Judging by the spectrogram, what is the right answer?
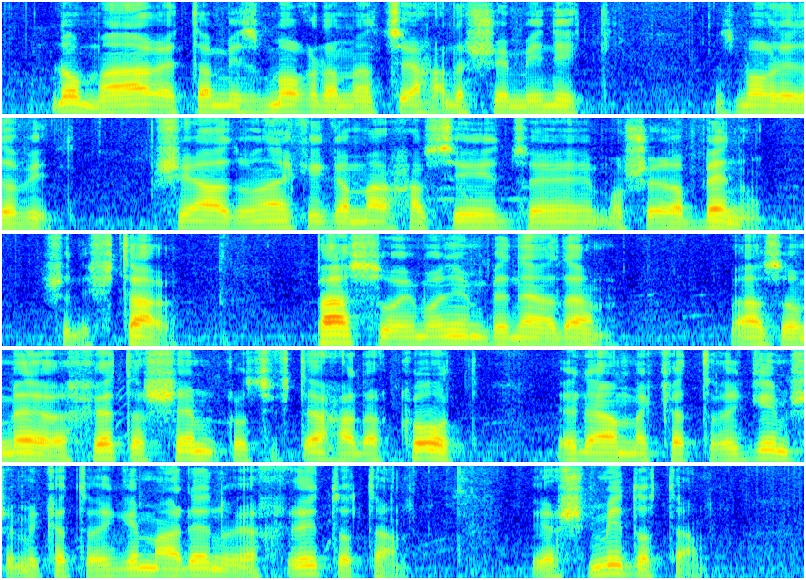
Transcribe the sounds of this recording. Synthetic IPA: lo̞maʁet̪hamizmo̞ʁlamat͡siaħa̰laʃeminit̪ | mizmoʁled̪avḭd̪ | maʃiaːd̪onajkiɡamaʁħasid̪zemʔo̞ʃe̞ʁabe̞nṵ | ʃenift̪aʁ | pasuimunimbnead̪am | vḛazuomeʁaχʁet̪haʃe̞mkot͡sift̪eaħalakʰo̞t̪ | ʔḛleamekat̪ʁiɡimʃemekat̪ʁiɡimʕale̞nuja̰χʁit̪o̞t̪a̰m | vḛjaʃmid̪o̞t̪ʰa̰m

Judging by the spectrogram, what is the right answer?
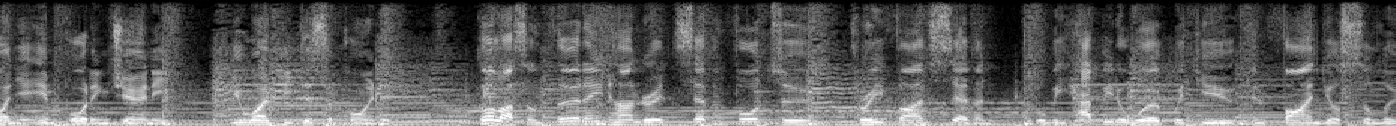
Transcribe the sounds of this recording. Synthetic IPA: ə̃njə˞ɪ̃mpʰɔɹɾɪ̃ŋd͡ʒɜ˞ni | jɨwõʊ̃nb̥idɪsəpʰɔ̃ɪ̃ntɨd̥̚ | kʰɔlˠʌsn̩θɜ˞ɾĩnɦʌ̃ndɹɨd̥sɛṽnfɔɹtʰʉ | θɹifaɪv̥sɛvɨ̃n | wilˠbiɦæpiɾəwɜ˞kwɨðjʉɨ̃nfãɪ̃ndjə˞səlʉ

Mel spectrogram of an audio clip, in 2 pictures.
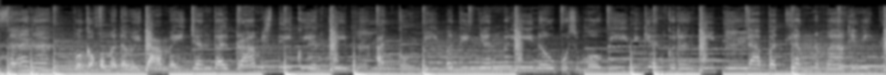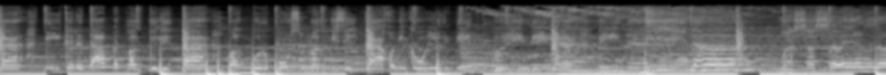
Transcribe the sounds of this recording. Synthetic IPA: saːnɐwɐɡɐko̞mɐd̪ɐmɐjd̪aːmɐjd͡ʒand̪aɪlpɾaːmɪsd̪iːkojɐŋt̪ip̚ʔɐt̪̚kʊŋd̪iːpɐd̪ɪnjanmɐliːnɐwpuːsomɐɡ̚bibɪɡjankonɐŋt̪ip̚d̪̥aːpɐt̪lɐŋnɐmaːkɪnɪɡ̚kɐd̪iːkɐnɐd̪aːpɐt̪̚mɐɡ̚pɪlɪt̪̚pɐpɐɡ̚pʊɾpuːsomɐɡ̚ʔɪsikakoʔɪkawlɐŋd̪ɪnmɐlinɪŋad̪inɐn | mɐsasajɐŋɐ

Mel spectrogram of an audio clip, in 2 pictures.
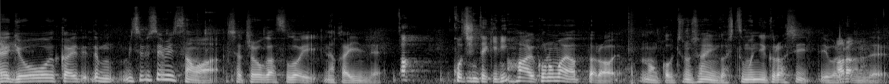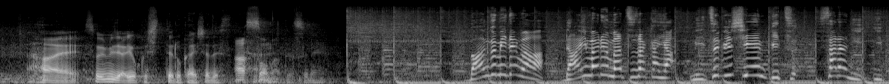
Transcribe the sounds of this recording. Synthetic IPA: neɡʲo̞ːkaid̪ed̪e̞mo̞mʲisɨbʲisieãmʲiɕi̥sãɰ̃βa̰ɕat͡ɕo̞ːɡasɨɡo̞ḭnakaĩːnd̪e̞̰a | ko̞ʑĩnt̪e̞kʲiɲ̟iɦaiko̞no̞mae̞at̪ːaɾa̰nãŋkaɯ̟t͡ɕinoɕ̬aĩŋɡaɕi̥t͡sɨmõ̞ɲ̟ːikɯ̟ɾaɕiːt̪ːe̞iβaeɾãnd̪e̞̰haḭsoːiɯimʲid̪e̞ajo̞kɯ̟̥ɕi̥t̪ːe̞ɾɯ̟kaiɕad̪e̞sɨ̥asoːnã̰nd̪esɨne | bãŋɡɯ̟mʲid̪e̞βad̪aimaɾɯ̟mat͡sɨnakajamʲit͡sɨbʲɨɕiẽmpʲit͡sɨsaɾaɲ̟ii

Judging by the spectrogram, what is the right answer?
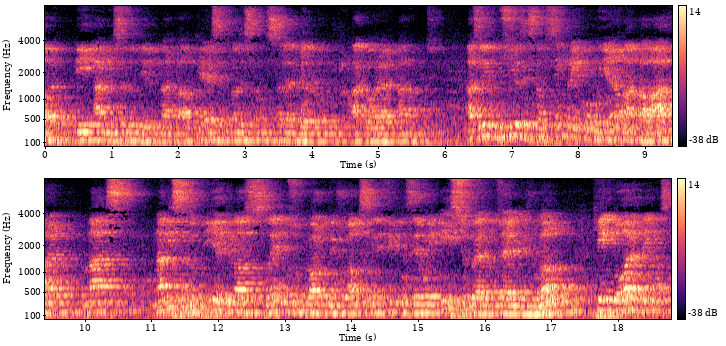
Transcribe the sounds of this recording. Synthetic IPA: dɐ | ɪɐmisɐd̪ʊd̪iɐd̪ʊnat̪awkɪɛɛsɐt̪ɔ̃wzɪst̪ɐ̃mʊsːelebɾɐ̃nd̪ʊ | aɡɔɾɐanõ̰jt͡ʃɪ̥ | ɐzlẽkʊʒiɐzɪst̪ɐ̃w̃sẽmpɾɪẽj̃kõmũɲɐ̃ɐpalavɾɐmɐz | nɐmisɐd̪ʊd̪iɐkɪnɔzlẽmʊzʊpɾɔɡʊdɪʒuɐ̃w̃siɡinifikɐd͡ʒizeɾʊinisjʊd̪ʊevɐ̃ʒɛljʊd̪ɪʒuɐ̃w̃ | kɪẽj̃bɔɾɐt̪ẽjmʊs

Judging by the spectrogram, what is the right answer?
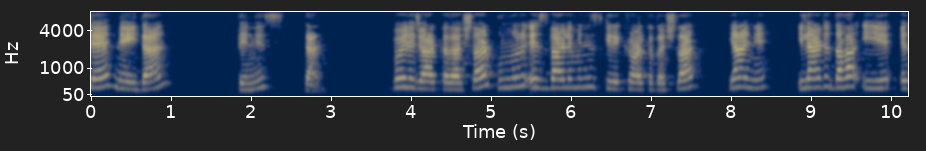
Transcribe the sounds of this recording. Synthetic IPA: ɛnejd̪æn | d̪̥e̞niz̥ | d̪̥æn | bø̞jlʲe̞d͡ʒɛaɾkʰad̪aʃlˠaɾbunlˠaɾɯʔɛzbæɾlʲe̞me̞nizɟe̞ɾe̞cʰijoaɾkad̪aʃlˠaɾ̥ | jaːnɪ | ilʲæɾd̪ɛd̪aɦaʔijie

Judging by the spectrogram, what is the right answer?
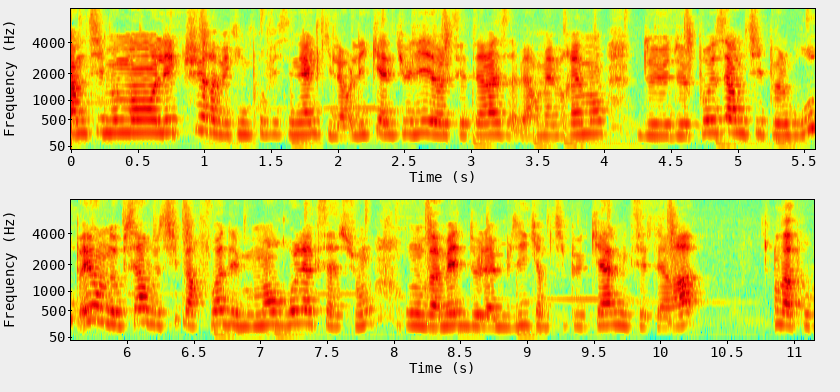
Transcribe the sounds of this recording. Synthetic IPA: ɛ̃pət̪imɔmɑ̃lɛk̚t̪yːʁavɛkynpχɔfɛsjɔnɛlkʲilœʁlikʲalkʲylibʁɛkset̪eʁaes̬a̰pɛʁmɛvʁɛmɑ̃ | d̪əd̪əpozeɛ̃pət̪ipøləɡʁupeɔ̃nɔpsɛʁvosipaʁfwad̪emɔmɑ̃ʁəlaksasjɔ̃uɔ̃vamɛt̪χd̪əlamyzikɛ̃pət̪ipøkʲalmɛkset̪eʁa | ɔ̃vapχɔ

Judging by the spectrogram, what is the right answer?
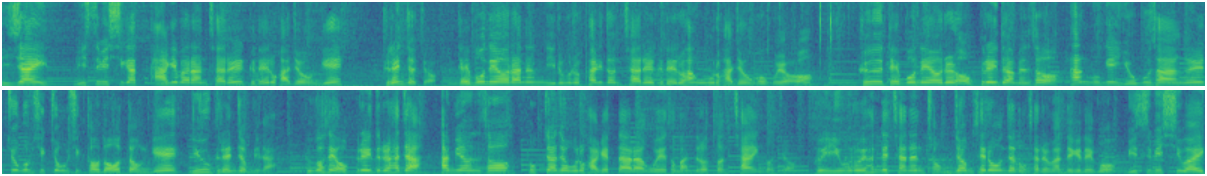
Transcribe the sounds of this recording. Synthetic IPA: tid͡ʑain | mis͈ɯbiɕ͈iɡataɡe̞baɾant͡ɕʰaɾɯɭkɯde̞ɾokad͡ʑʌunɡe̞ | kɯɾe̞nd͡ʑʌd͡ʑo̰te̞bone̞ʌɾanɯniɾɯmɯɾopʰaɾidʌnt͡ɕʰaɾɯɭkɯde̞ɾohanɡuɡɯɾokad͡ʑʌunɡʌɡujo | kɯte̞bone̞ʌɾɯɾʌp̚k͈ɯɾe̞idɯɦamjʌns̬ʰʌhanɡuɡe̞joɡus̬ʰaŋɯɭt͡ɕ͈oɡɯmɕ͈ik̚t͡ɕ͈oɡɯmɕ͈ik̚tʌnʌːt̚t͈ʌnɡe̞niukɯɾe̞nd͡ʑʌmɲida̰ | kɯɡʌs̬ʰe̞ʌp̚k͈ɯɾe̞idɯɾɯɭɦad͡ʑahamjʌns̬ʰʌtok̚t͡ɕ͈ad͡ʑʌɡɯɾokaɡe̞t̚t͈aɾaɡohe̞sʰʌma̰ndɯɾʌt͈̚ʌnt͡ɕʰainɡʌ̰d͡ʑo̰kɯihuɾoçjʌnde̞t͡ɕʰanɯnt͡ɕʌmd͡ʑʌmsʰe̞ɾound͡ʑadoŋt͡ɕʰaɾɯɭmandɯɭɡe̞dwe̞ɡomis͈ʰɯbiɕ͈ʰiwae

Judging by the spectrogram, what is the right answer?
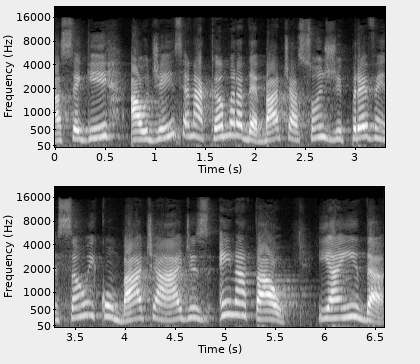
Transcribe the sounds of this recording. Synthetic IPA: aseɡiɾɐawd͡ʒiẽsijɐnɐkɐ̃mɐɾɐd̪ebat͡ʃɪasõj̃zd͡ʒɪpɾevẽsɐ̃w̃ɪkõbat͡ʃɪaajd͡ʒɪzẽj̃nat̪aw | ɪaĩnd̪ɐ

